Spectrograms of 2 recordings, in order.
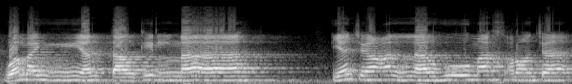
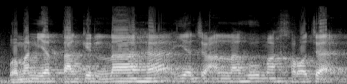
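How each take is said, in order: First: It is recited with a stop inside. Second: It is recited without a break inside.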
